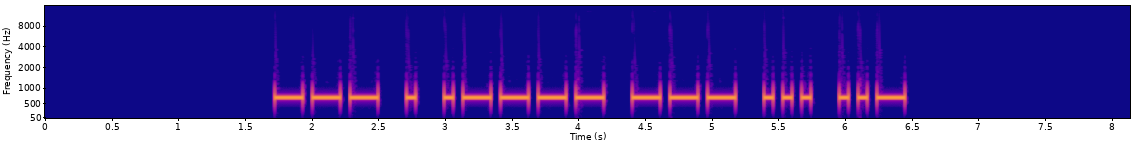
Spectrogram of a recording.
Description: Morse code, heard as a keyed tone, about 17 wpm, 700 Hz. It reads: OE1OSU
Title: DXCC-100 Call Signs - 6 Characters - Repeated 2x - 17wpm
